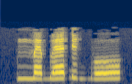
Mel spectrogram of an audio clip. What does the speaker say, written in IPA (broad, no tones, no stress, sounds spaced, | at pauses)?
mː ɛ b ɛ ɗ ɪ ɡ b o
